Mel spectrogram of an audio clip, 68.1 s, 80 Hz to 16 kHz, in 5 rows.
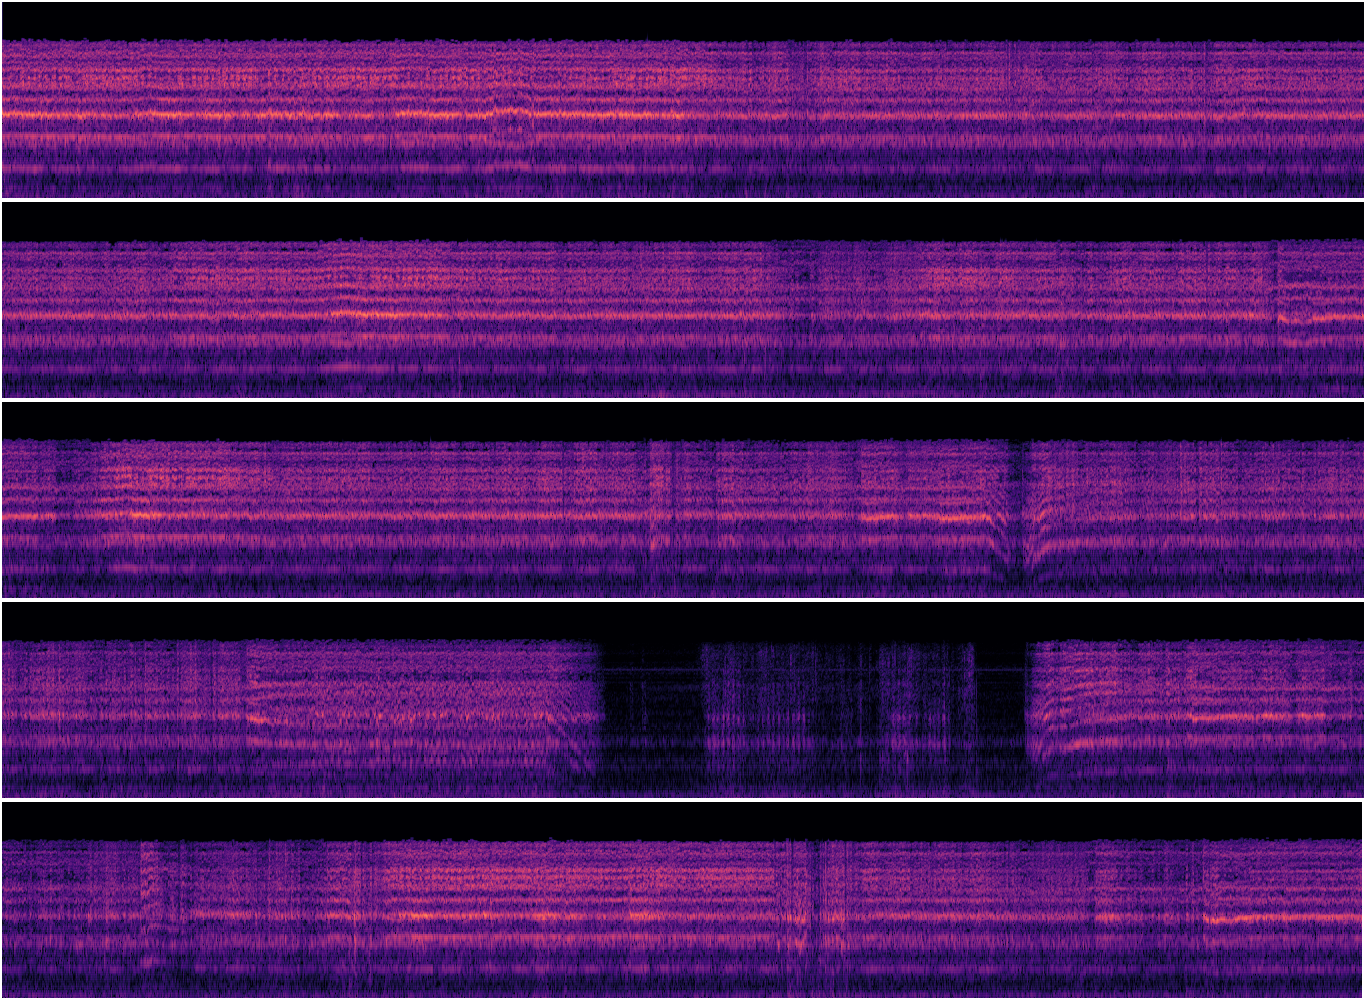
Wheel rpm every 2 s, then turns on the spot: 160, 160, 160, 160, 160, 160, 160, 160, 160, 160, 160, 160, 160, 160, 160, 160, 160, 160, 130, 150, 160, 160, 160, 60, 20, 60, 150, 160, 170, 160, 160, 160, 160, 160.
48-50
